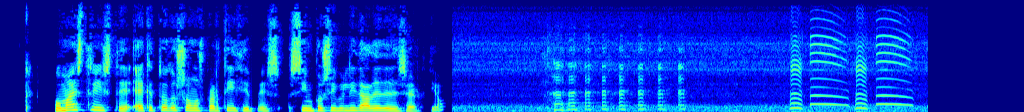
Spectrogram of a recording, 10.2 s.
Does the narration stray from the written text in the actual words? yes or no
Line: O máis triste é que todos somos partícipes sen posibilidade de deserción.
no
